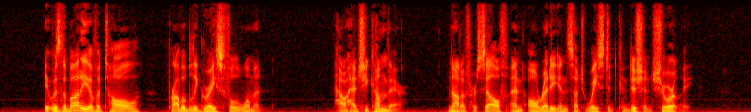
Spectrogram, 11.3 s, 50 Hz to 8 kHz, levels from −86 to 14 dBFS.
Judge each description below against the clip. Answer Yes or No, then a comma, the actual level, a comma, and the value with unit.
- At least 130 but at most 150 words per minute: Yes, slow, 135 wpm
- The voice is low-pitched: Yes, low, 110 Hz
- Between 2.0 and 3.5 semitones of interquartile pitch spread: No, average, 4.1 semitones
